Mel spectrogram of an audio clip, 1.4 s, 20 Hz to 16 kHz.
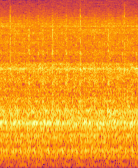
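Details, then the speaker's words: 1962 Sony TC-521 reel-to-reel, motor freshly lubricated, running forward drawing about 80 watts: steady, even whirring drone with a thin constant tone, rougher than it should be; mechanical running noise, quieter in reverse, so that side likely needs lubrication. "let's try reverse that's not so noisy so maybe this is just need some location on that side"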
